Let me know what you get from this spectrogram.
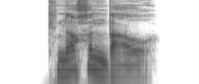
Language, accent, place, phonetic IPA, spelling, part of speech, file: German, Germany, Berlin, [ˈknɔxn̩ˌbaʊ̯], Knochenbau, noun, De-Knochenbau.ogg
- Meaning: bone structure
